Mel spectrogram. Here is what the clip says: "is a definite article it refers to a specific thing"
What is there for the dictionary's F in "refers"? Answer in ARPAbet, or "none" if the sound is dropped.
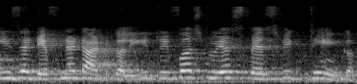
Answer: P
